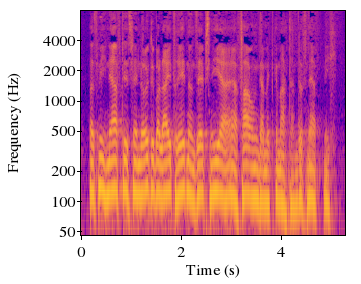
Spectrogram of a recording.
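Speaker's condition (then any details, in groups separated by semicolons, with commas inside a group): Parkinson's disease; about 16 to 17 years since diagnosis, hand tremor, tremor-free on stage, almost daily falls, reduced mobility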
